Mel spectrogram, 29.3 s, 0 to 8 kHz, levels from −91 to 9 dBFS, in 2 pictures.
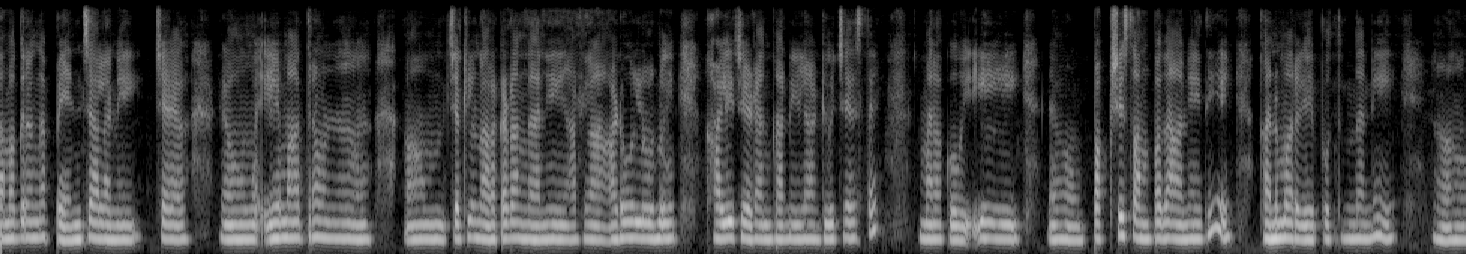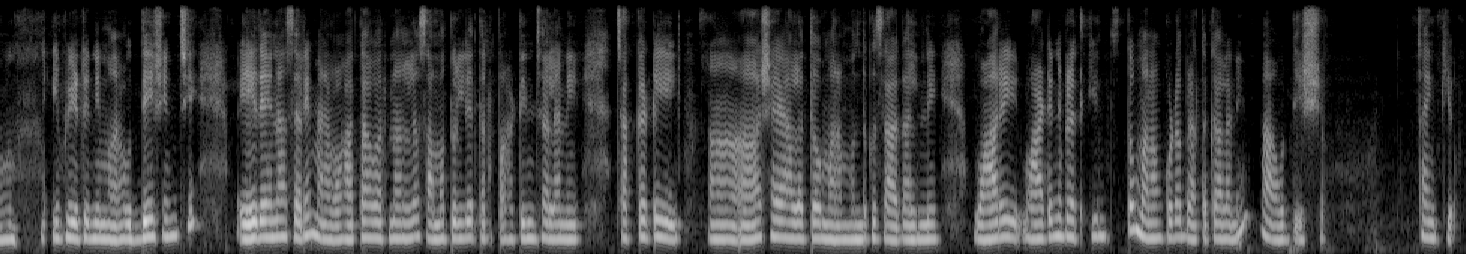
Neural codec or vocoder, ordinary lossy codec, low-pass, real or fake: codec, 24 kHz, 3 kbps, HILCodec; none; 7.2 kHz; fake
